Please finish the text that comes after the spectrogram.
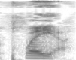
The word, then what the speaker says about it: playa: got his whole player said it wrong not player Playa Playa yeah yeah no R any z's no no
